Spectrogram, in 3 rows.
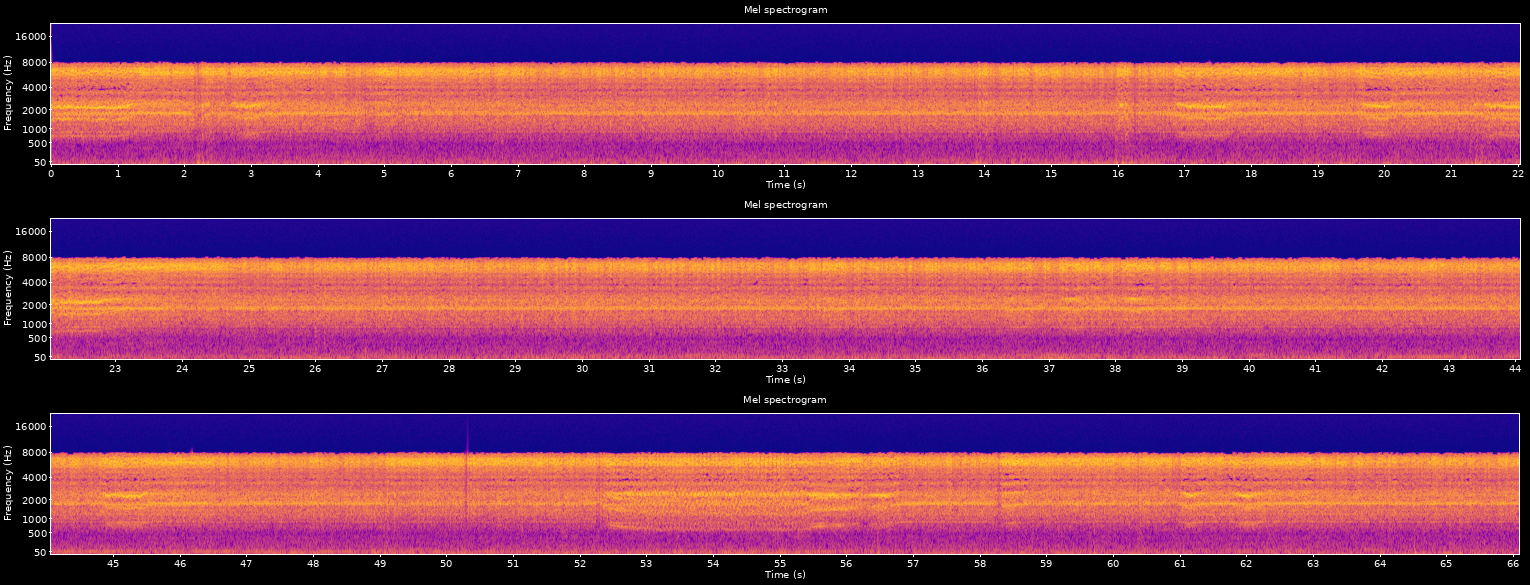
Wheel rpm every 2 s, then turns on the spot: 210, 230, 230, 230, 230, 230, 230, 230, 230, 230, 230, 220, 230, 230, 230, 230, 240, 230, 230, 230, 230, 230, 230, 230, 230, 230, 210, 190, 210, 230, 230, 230, 230.
none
